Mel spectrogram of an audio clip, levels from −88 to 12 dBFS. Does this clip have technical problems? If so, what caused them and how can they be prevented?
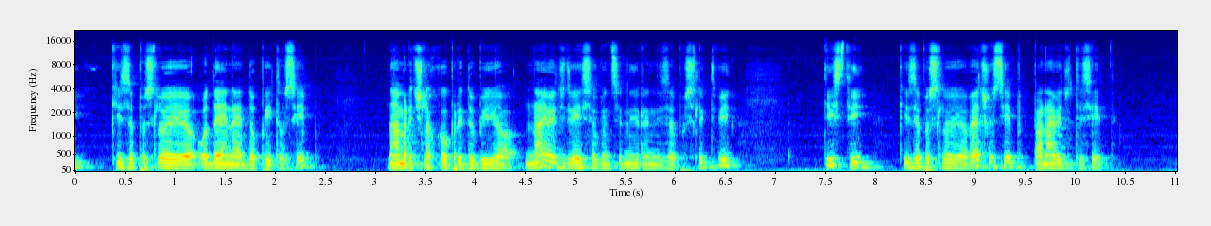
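No, nothing in this speech clip points to a technical problem, so there's no cause to track down and nothing that needs preventing.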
